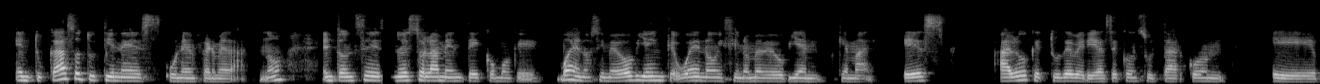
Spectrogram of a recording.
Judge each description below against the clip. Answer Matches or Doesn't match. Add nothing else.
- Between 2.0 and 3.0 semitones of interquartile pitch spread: Doesn't match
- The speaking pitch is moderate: Matches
